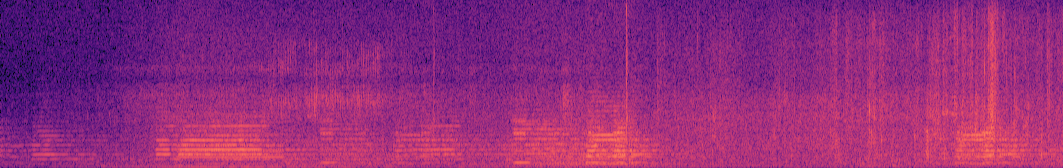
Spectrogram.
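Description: Car horns honking over steady street traffic noise: several horns at different pitches, each held about a second and overlapping.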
